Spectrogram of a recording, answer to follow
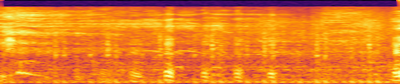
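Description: Narrowboat's diesel engine idling steadily, with short voice fragments over it.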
